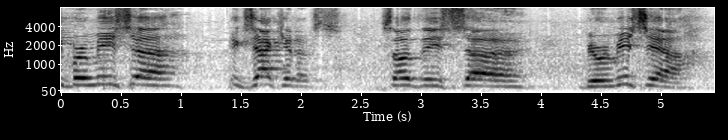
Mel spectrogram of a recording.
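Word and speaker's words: Burisma: Executives so these uh biria buia they say pronounce it buia a real beautiful Company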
